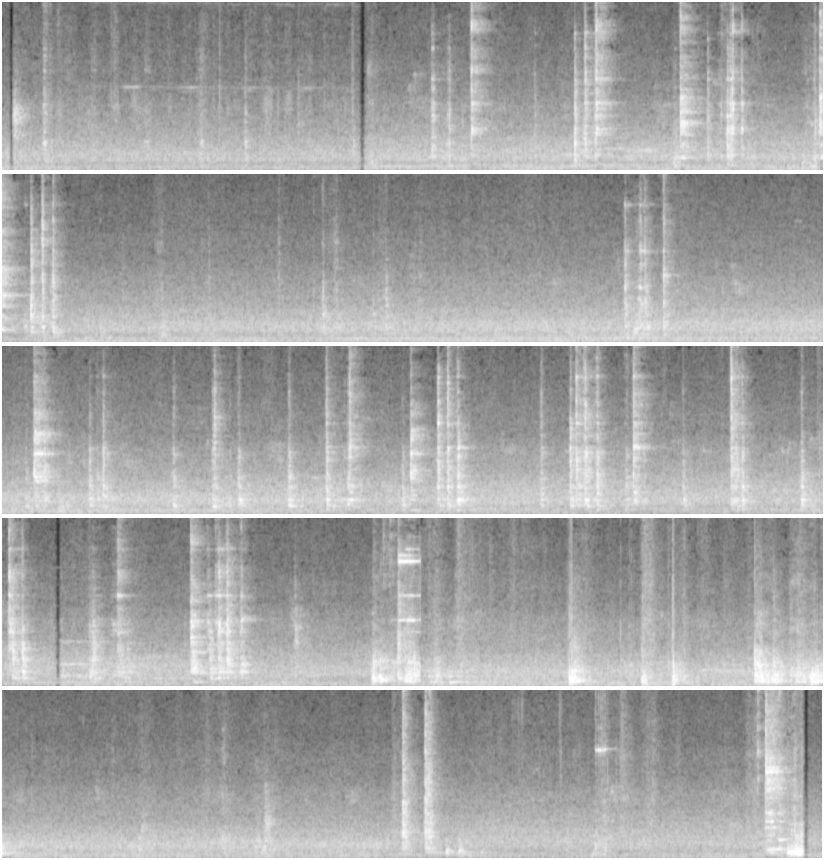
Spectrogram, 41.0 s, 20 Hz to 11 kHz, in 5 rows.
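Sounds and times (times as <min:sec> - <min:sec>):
metallic clinks and knocks: 0:28.4 - 0:28.9, 0:38.8 - 0:39.2.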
